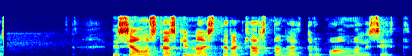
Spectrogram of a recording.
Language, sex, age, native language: Icelandic, female, 50-59, Icelandic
